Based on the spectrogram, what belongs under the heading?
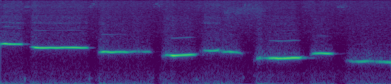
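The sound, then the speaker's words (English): A person whistles a short tune of about eight sustained notes that step gradually downward in pitch, clear, over a low background rumble with no talking. “you can like say it. You can mm-hmm. say that you whistled it, and no one will ever know the difference.”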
